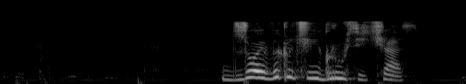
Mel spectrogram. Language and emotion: Russian, angry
